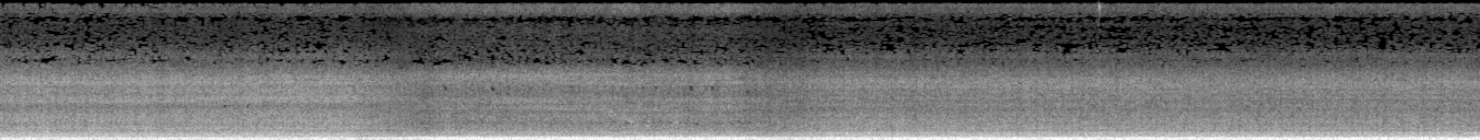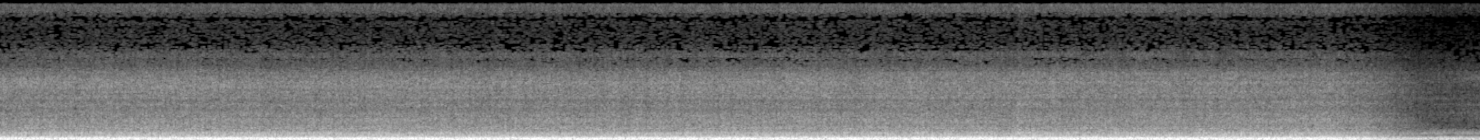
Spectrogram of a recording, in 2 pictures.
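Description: Turboprop aircraft engine running steadily at a constant pitch, a loud even drone that drops away near the end.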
